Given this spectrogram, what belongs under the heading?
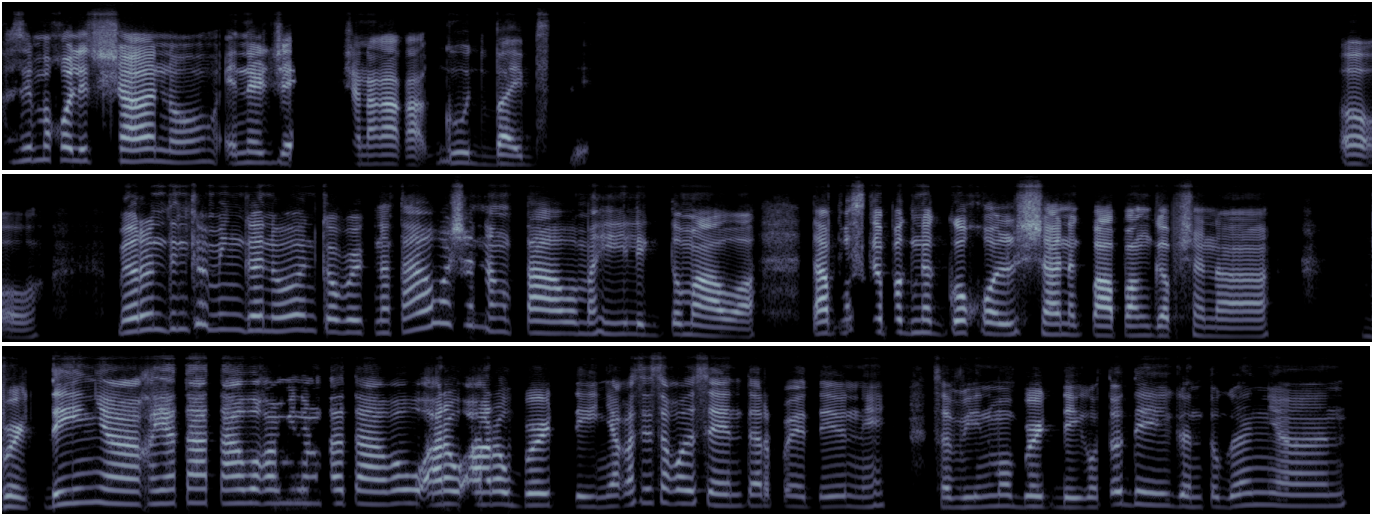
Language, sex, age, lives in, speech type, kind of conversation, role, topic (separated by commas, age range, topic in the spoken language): Filipino, female, 20-24, Philippines, conversation, unstructured, none, Ano ang mga simpleng bagay na nagpapasaya sa iyo sa opisina?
